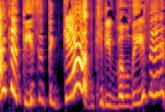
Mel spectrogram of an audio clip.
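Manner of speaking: high, loud, amazed, gushing voice.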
